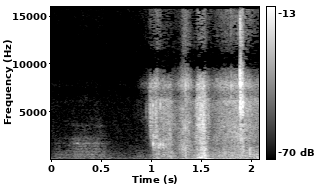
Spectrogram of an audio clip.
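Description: Handling noise: rustling and scraping of hands and parts against the camera and gear, starting about halfway through, with a few sharp clicks, the loudest just before the end.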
